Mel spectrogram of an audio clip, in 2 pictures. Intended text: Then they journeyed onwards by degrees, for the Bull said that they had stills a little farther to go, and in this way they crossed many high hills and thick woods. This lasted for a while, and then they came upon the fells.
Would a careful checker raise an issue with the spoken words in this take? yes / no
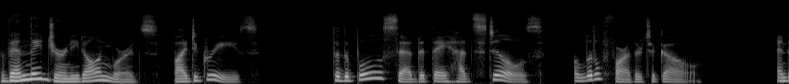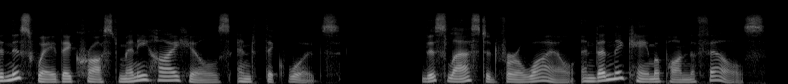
no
